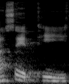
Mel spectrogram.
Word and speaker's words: เศรษฐี: อ่าน ว่า ศรัทธา นะ คะ เศรษฐี อ่าน ว่า เศรษฐี ค่ะ กลับ ไป นะ คะ สอเสือ ควบ กล้ำ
